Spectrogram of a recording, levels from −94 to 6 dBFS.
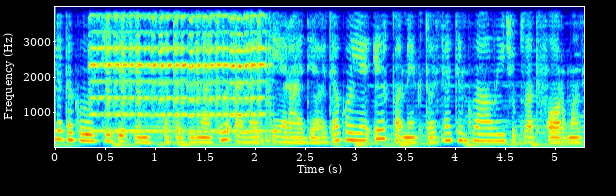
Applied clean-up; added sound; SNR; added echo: none; Bowed string instrument; 1 dB; reverberation time 0.2 s.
